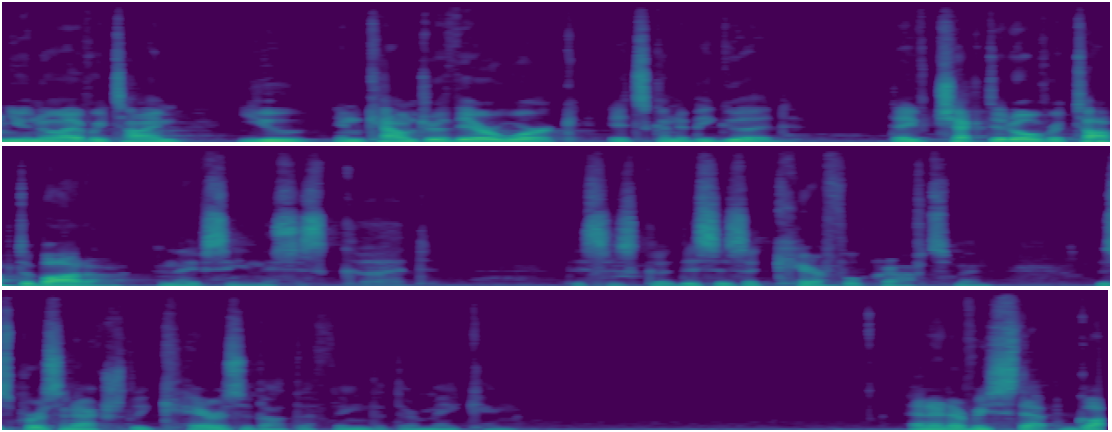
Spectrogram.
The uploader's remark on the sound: Sermon audio from the LBC worship service on Sunday, March 13, 2022.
